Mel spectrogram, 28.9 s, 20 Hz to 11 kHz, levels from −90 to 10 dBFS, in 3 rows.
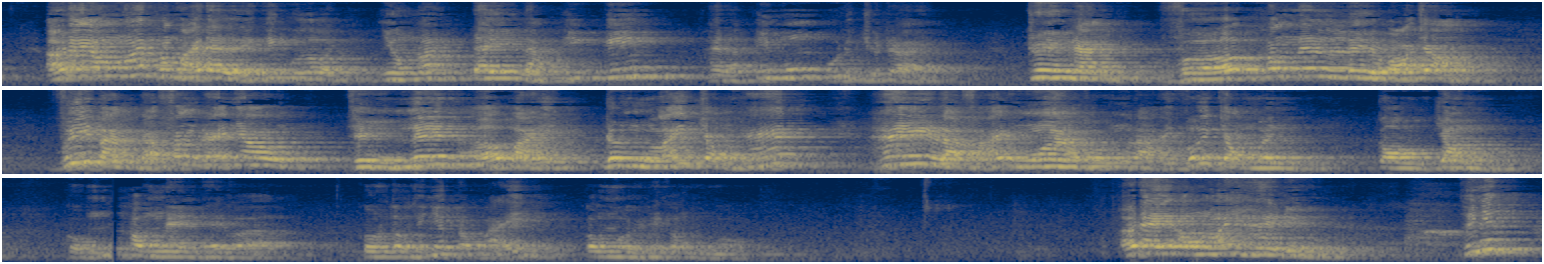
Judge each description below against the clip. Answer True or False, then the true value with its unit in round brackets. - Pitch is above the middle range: True (270 Hz)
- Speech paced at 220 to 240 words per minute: False (175 wpm)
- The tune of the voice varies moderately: True (4.4 semitones)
